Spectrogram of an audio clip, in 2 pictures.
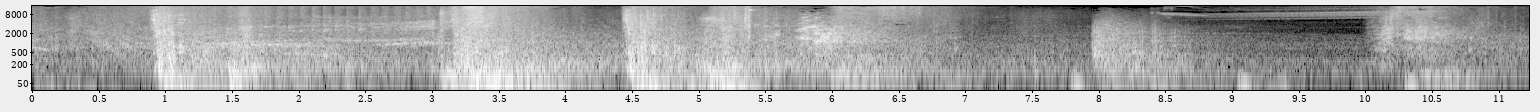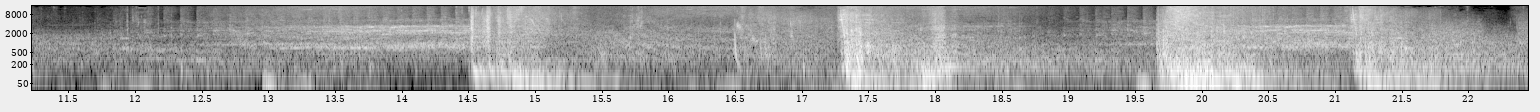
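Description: Game rifle shots boom with loud blasts.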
